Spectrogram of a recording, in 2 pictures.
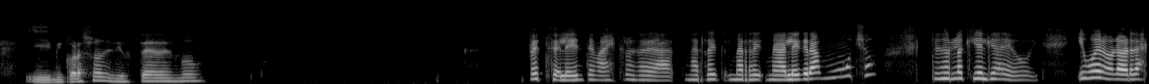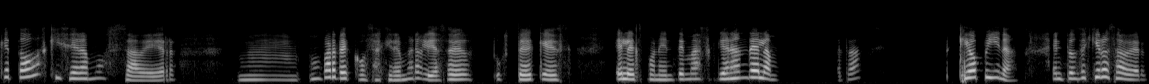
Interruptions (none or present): none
